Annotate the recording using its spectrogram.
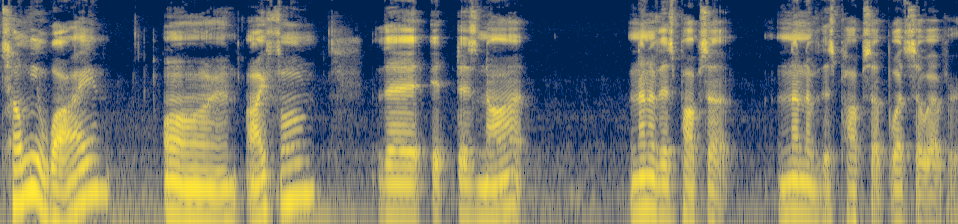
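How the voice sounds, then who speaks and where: A man speaks very slowly at a medium pitch, with long, frequent pauses. His tone is dark and mellow, and his intonation is lively. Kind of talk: casual talk over screen recording. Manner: halting, spaced-out pauses.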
